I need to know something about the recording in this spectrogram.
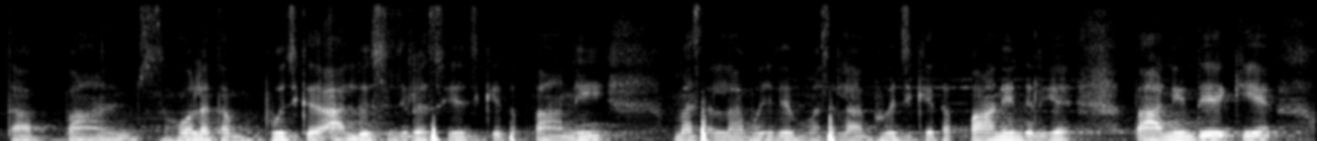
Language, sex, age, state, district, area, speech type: Maithili, female, 18-30, Bihar, Samastipur, rural, spontaneous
